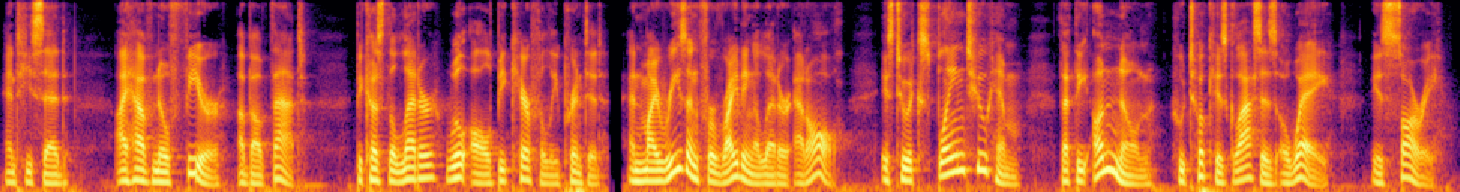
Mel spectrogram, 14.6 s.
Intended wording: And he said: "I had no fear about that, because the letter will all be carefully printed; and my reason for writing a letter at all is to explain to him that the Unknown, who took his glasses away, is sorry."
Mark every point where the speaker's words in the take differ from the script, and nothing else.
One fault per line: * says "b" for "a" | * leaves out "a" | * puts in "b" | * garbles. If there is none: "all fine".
* says "have" for "had"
